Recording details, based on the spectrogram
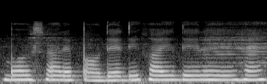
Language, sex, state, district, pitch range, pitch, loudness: Hindi, female, Chhattisgarh, Raipur, 200-210 Hz, 210 Hz, -13 LUFS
